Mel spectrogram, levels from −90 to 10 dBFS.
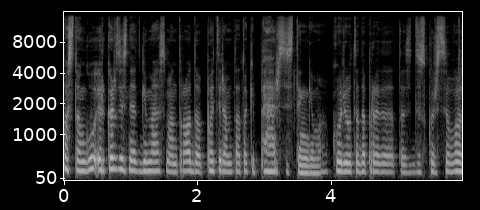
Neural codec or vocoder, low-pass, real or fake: none; 14.4 kHz; real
